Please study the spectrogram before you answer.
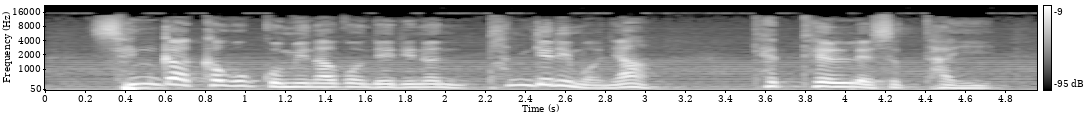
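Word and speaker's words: τετέλεσται: 테텔레스타이. 이 발음이 조금은 어렵지요. 테텔레스타이. 퇴 아니고 태.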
